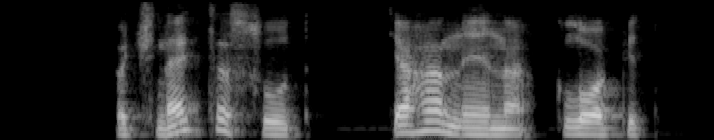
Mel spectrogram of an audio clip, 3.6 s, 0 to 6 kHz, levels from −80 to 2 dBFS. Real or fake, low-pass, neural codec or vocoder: fake; 5.4 kHz; vocoder, 24 kHz, 100 mel bands, Vocos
